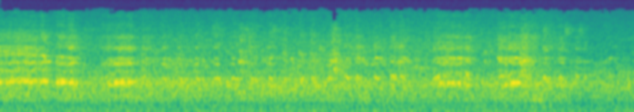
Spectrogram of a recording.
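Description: Domestic fowl calling: a series of short calls, about six spread through the few seconds.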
